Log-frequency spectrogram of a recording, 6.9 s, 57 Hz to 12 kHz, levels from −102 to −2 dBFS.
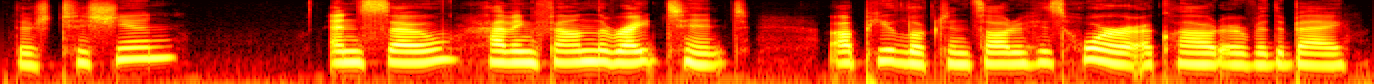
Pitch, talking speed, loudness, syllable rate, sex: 225 Hz, 190 wpm, -18 LUFS, 5.3 syllables/s, female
